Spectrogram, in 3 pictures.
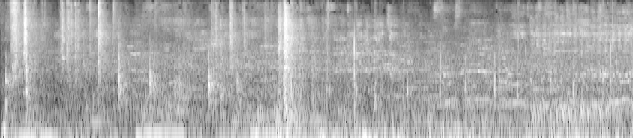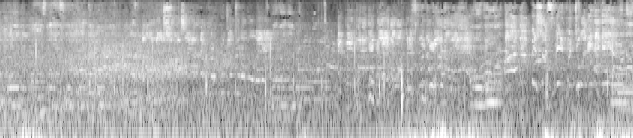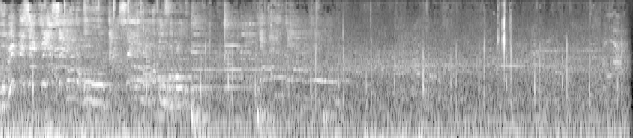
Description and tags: Walking alongside eastern parkway
Ambience, Eastern, Parkway, People, Cars, NYC, Brooklyn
